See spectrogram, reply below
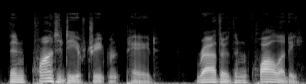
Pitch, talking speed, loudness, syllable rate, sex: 95 Hz, 155 wpm, -18 LUFS, 5.5 syllables/s, male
